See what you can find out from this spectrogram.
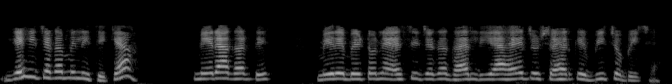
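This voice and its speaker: A woman voicing a boastful, sharp-tongued older sister in a cartoon, scolding and bragging. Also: sits high, no echo, pitched above the performer's own voice, natural voice. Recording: dull, muffled audio.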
